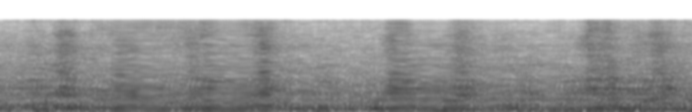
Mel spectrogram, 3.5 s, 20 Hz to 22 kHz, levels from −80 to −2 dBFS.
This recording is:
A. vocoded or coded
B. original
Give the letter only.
A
